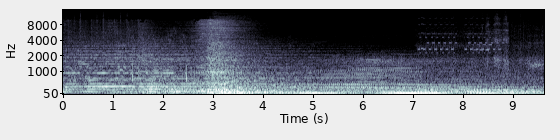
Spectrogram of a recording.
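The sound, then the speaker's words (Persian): Mr. Tyler's telephone rings in rapid, trilling bursts, standing out near the end over a loud, sustained musical backdrop with a swell of noise partway through; nobody speaks. “تلفن آقای تایلره، بفرمایید.”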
